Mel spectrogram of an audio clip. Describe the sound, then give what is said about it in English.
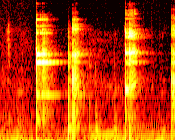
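Glasses clink together in a toast to Ladies' Day, four bright ringing taps at uneven intervals, fairly loud, each chime fading quickly with no voices over it. “So, shall we make a toast to Ladies' Day, everybody? To Ladies' Day, cheers.”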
